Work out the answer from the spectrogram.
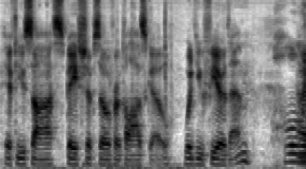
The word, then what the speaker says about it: Glasgow: I saying it right yeah yeah spaceships over glasow glasow okay yeah so the name itself I was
